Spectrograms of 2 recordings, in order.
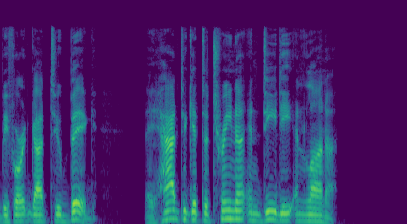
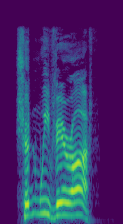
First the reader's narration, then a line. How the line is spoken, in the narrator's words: Mark shouted up to him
